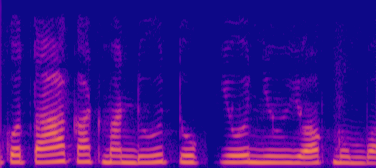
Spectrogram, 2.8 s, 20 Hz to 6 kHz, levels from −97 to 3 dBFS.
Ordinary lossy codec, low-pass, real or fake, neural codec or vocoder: AAC, 48 kbps; 5.4 kHz; real; none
